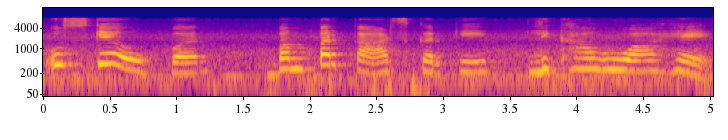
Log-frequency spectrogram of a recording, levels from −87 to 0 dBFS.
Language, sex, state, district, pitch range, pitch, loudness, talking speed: Hindi, female, Madhya Pradesh, Dhar, 205-270 Hz, 240 Hz, -17 LUFS, 95 wpm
